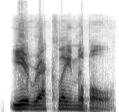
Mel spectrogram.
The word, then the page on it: irreclaimable: American English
